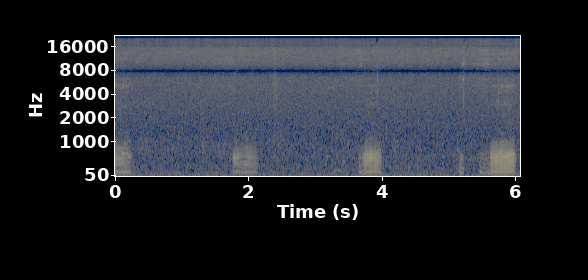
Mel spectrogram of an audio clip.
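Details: Snoring in a five-month-old French Bulldog: regular short, rumbling snores about every two seconds over a background hiss.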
